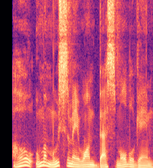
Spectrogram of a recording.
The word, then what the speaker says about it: Umamusume: I just saw a clip of the announcer pronounce it Umamusume. Umasume. Like, that's so funny. That's how they said it at the awards.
